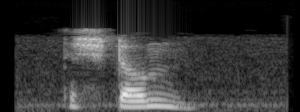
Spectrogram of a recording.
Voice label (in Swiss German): "stamm", alsace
